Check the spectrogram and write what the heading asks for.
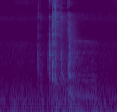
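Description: A hand knocking on the glass screen of a CTX CRT monitor: a few soft taps close together about a second in, quiet overall.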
